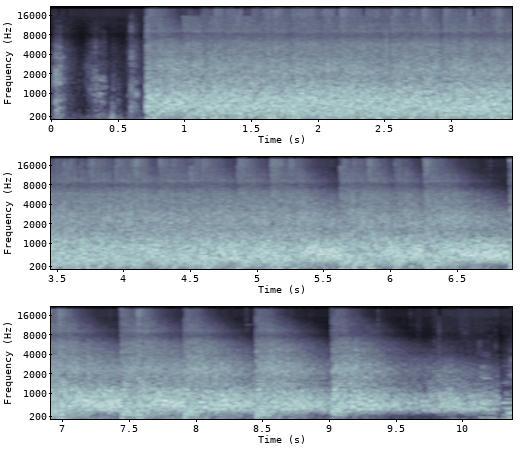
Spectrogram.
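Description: Rapid pistol gunfire rings out during a shooting drill at a fighting pistol class in Washington, a loud, nearly continuous volley of overlapping shots from several shooters that thins into spaced, separate reports toward the end.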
